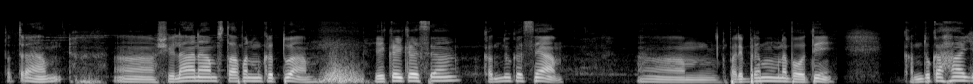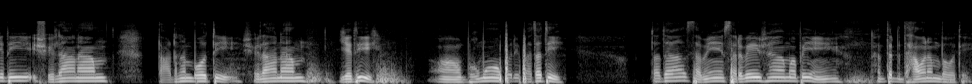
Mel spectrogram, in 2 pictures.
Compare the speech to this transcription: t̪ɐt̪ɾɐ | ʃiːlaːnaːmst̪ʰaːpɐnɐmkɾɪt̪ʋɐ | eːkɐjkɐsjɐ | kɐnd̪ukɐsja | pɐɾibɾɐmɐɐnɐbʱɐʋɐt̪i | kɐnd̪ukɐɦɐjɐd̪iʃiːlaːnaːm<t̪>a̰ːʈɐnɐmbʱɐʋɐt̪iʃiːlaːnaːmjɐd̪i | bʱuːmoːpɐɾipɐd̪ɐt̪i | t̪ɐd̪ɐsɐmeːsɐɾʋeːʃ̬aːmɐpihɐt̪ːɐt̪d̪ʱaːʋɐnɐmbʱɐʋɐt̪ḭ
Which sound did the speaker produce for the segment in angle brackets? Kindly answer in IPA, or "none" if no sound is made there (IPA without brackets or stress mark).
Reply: t̪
